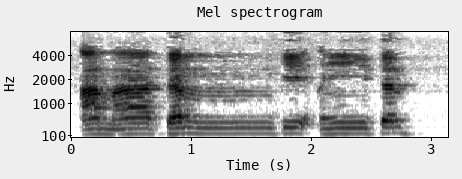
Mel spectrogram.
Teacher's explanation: Tanwin bertemu ba dibaca dengung, satu alif atau 2 harokat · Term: iglab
